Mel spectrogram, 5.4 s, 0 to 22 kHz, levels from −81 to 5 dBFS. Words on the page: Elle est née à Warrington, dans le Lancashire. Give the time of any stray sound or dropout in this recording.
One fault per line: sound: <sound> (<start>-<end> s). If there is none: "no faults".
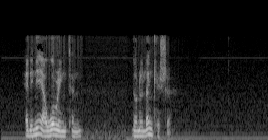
no faults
